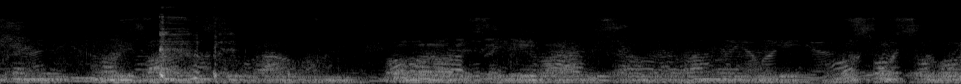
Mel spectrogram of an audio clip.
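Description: A crowd of men and women prays aloud together outdoors, reciting in unison.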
